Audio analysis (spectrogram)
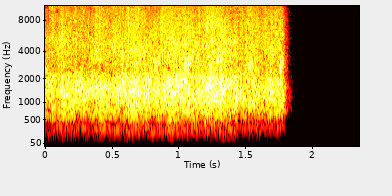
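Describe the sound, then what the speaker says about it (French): Audience applause at a talk event, a dense, steady wash of clapping heard at moderate distance for under two seconds before cutting off abruptly into silence. "je vous propose un tonnerre d'applaudissements pour la remercier"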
